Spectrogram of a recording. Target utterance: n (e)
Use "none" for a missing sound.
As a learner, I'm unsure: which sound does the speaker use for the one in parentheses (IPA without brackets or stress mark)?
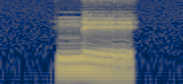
e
